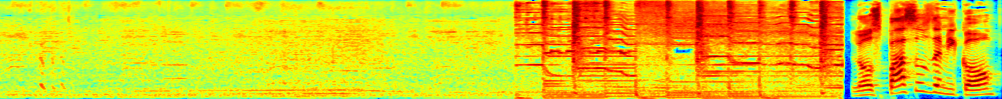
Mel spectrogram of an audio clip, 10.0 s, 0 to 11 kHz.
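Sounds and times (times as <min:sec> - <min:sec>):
running vehicle hum: 0:00.0 - 0:07.5.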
